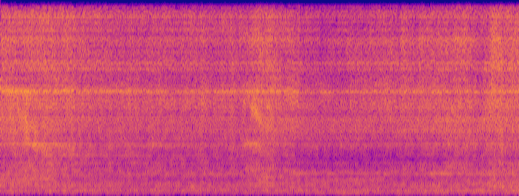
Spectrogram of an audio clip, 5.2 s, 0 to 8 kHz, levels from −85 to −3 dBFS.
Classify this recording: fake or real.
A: fake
